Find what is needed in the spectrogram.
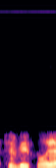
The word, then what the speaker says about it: Caviezel: Jim Caviezel. – Yeah, Caviezel. Yeah, I pronounced it wrong.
